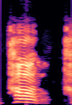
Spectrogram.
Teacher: ಅಂದ್ರೆ ಇವು ಹುಟ್ಟೋದು ಎಲ್ಲಿ? ಹಲ್ಲುಗಳ ಬಳಿ ಹುಟ್ಟುತ್ತವೆ. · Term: ದಂತ್ಯಾಕ್ಷರಗಳು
